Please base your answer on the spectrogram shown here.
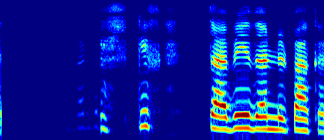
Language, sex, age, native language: Icelandic, female, 11, Icelandic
